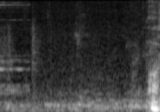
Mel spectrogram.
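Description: A short quiet pause: a few steady ringing tones fade out within the first half second, then a man's hesitant "uh" near the end.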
